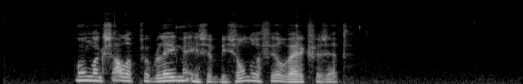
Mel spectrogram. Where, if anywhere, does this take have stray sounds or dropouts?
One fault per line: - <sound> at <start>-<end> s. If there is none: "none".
none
